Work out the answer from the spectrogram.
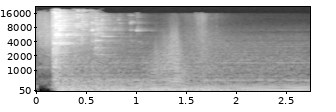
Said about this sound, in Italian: Il bicchiere gli scivola dalle mani, inondando il pavimento di frantumi di cristallo.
